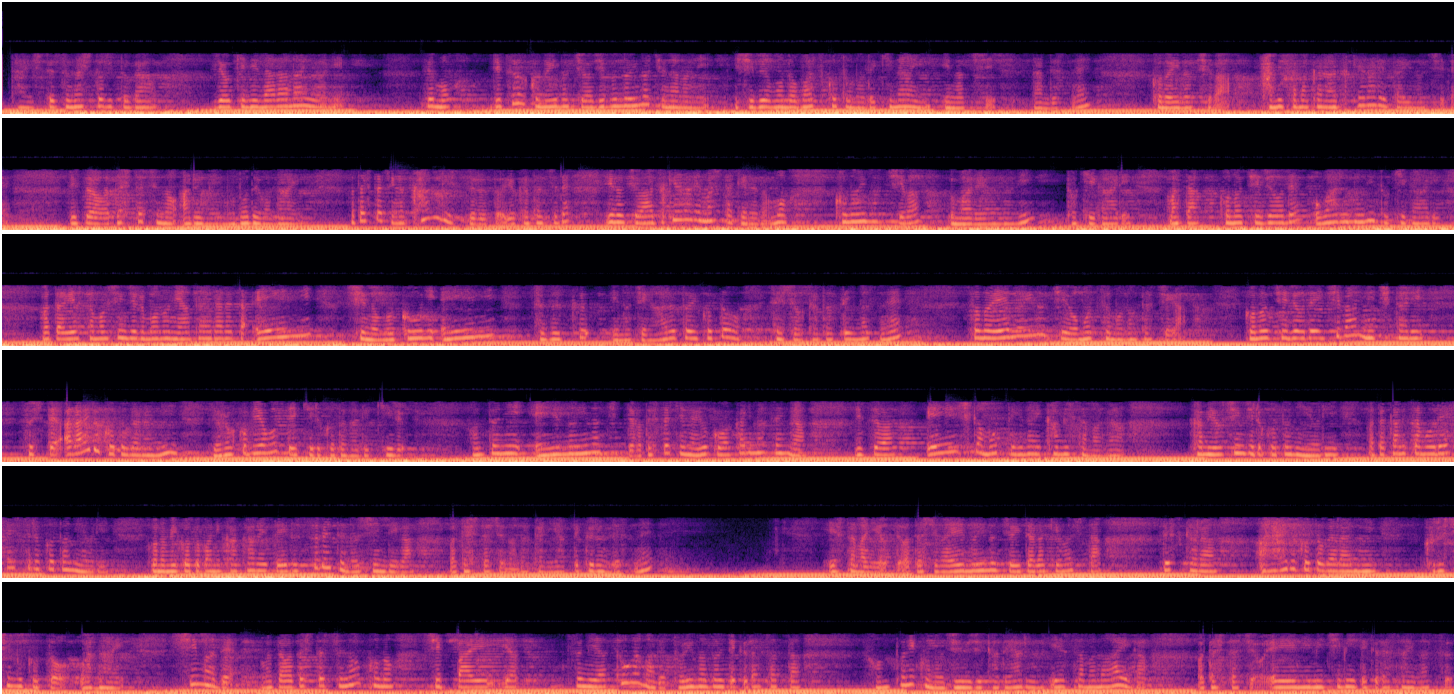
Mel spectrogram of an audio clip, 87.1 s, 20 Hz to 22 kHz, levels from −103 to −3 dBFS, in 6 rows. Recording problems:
garbled, watery; badly; nothing above 4 kHz
echo of what is said; noticeable; throughout; 170 ms later, 15 dB below the speech
low rumble; noticeable; throughout; 10 dB below the speech

